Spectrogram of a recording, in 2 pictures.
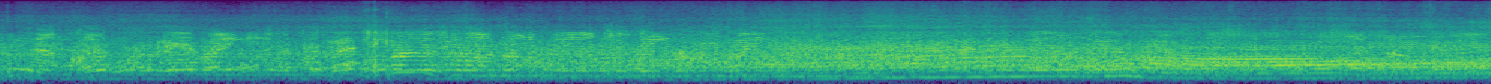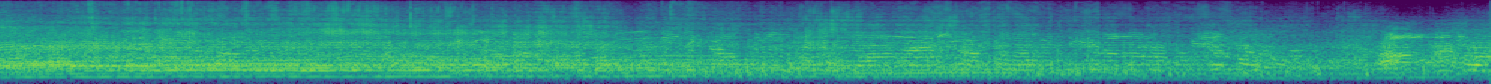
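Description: Racing car engines roar and rev as the cars accelerate together.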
